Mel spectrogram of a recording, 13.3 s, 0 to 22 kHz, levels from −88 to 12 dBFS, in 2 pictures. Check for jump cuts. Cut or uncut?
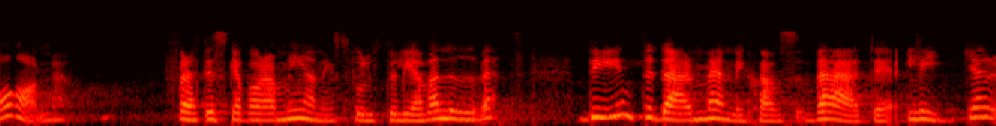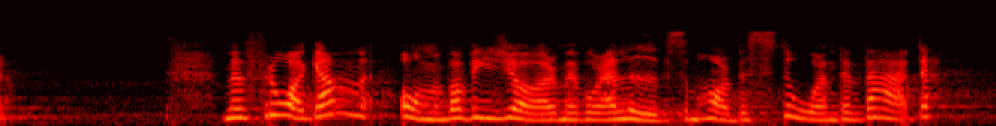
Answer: cut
